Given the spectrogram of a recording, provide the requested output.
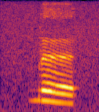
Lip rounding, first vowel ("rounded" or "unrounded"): rounded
